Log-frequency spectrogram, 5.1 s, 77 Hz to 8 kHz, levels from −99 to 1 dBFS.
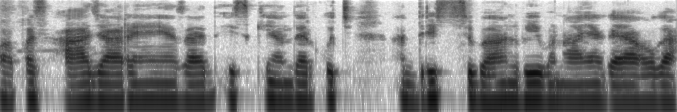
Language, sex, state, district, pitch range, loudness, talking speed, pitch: Hindi, male, Chhattisgarh, Kabirdham, 125-130 Hz, -16 LUFS, 175 wpm, 125 Hz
